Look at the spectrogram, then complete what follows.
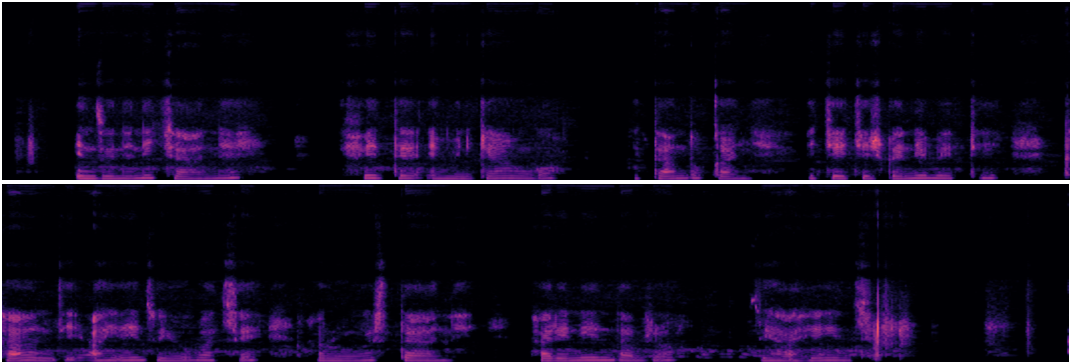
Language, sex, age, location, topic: Kinyarwanda, female, 18-24, Nyagatare, finance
